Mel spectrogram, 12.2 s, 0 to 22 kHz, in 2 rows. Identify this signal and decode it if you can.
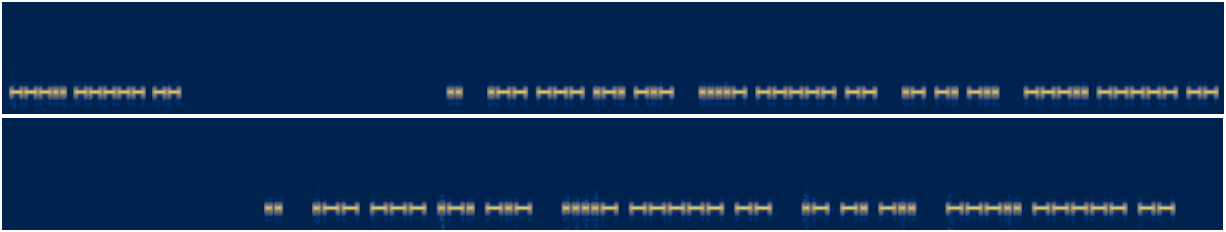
Morse code, heard as a keyed tone, about 60 wpm, 700 Hz. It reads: 80M I WORK 40M AND 80M I WORK 40M AND 80M
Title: Speed-Racing Common QSO Phrases - 50wpm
